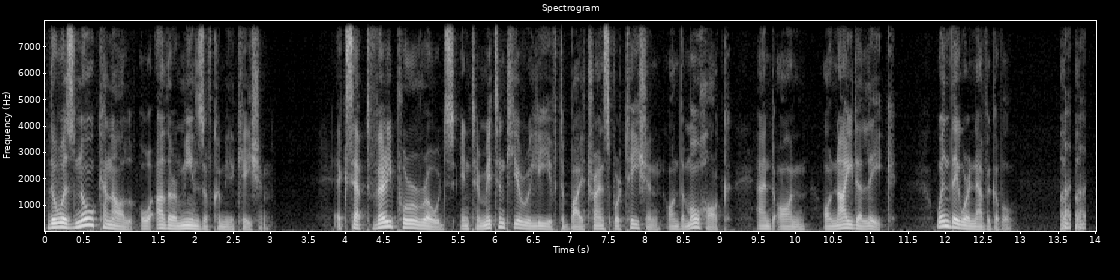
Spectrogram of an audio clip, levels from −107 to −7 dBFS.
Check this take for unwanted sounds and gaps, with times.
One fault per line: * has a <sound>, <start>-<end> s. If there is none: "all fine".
* has a laugh, 13.5-13.9 s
